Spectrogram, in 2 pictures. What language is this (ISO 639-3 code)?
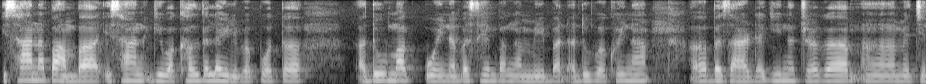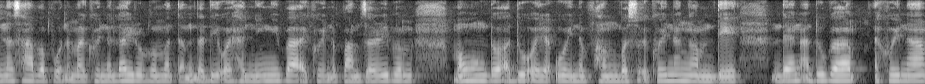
mni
